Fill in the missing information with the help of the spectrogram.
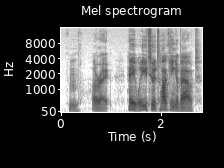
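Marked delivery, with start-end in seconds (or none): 1.3-2.6 loud, high call-out in a big voice. Reading a scene, calling out to two people talking secretly: loud voice. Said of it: "Seems a loud voice did the trick".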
